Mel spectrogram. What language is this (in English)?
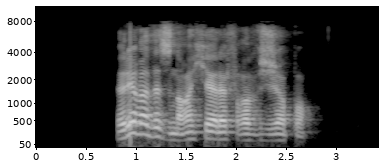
Kabyle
